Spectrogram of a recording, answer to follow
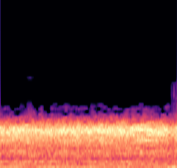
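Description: Crust punk song: heavily distorted electric guitar and bass holding a steady, buzzing chord, without clear drum hits.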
